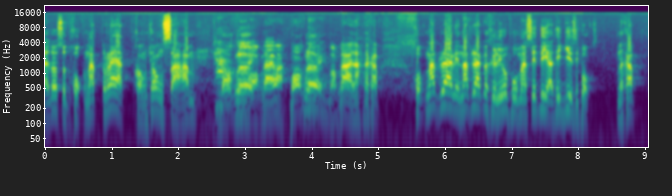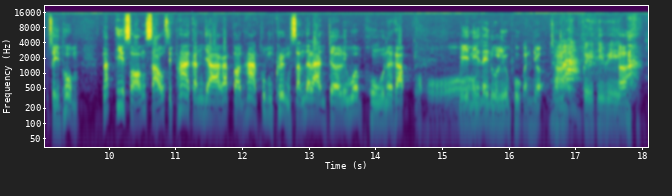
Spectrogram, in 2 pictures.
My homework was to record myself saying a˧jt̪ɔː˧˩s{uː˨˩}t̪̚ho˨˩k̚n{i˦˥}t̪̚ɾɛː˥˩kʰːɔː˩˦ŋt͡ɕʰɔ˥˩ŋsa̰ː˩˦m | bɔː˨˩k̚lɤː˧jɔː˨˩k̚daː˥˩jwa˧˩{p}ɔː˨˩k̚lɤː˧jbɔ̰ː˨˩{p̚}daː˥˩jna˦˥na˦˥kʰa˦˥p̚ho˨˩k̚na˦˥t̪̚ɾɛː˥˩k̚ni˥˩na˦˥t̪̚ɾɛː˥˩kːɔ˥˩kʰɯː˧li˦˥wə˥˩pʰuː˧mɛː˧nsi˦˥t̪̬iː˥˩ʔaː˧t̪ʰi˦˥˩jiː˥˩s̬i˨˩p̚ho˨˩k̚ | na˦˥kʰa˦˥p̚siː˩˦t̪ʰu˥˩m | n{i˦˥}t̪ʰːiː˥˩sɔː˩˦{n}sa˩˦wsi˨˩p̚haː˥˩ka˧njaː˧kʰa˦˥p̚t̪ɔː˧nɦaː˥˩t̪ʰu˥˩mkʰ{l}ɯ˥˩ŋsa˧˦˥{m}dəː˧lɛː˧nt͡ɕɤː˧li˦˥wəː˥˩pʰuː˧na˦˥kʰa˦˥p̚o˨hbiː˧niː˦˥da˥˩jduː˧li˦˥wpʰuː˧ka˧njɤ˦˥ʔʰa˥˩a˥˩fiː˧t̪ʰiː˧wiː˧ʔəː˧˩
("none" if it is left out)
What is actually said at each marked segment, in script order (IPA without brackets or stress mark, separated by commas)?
u˨˩, a˦˥, b, k̚, a˦˥, ŋ, ɾ, n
